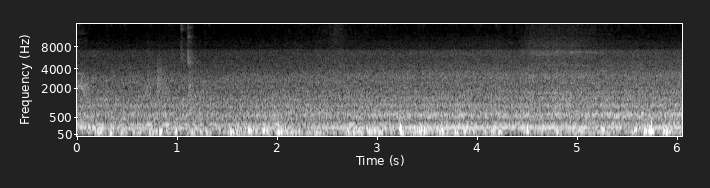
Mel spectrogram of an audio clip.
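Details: 1970s 16-inch Toastmaster box fan with its original bent blade set, on medium speed: steady drone with loose irregular ticks and buzzes as the grill vibrates badly and rattles; fan blade imbalance causing grill rattle.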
